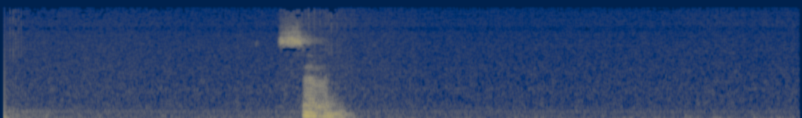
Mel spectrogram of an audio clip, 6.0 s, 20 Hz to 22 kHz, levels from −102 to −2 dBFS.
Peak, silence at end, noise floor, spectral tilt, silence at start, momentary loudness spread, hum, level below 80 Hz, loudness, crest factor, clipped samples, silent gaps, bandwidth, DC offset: -20 dBFS; 3.35 s; -66 dBFS; -4 dB/octave; 0.05 s; 31 LU; none; -64 dBFS; -35 LUFS; 26 dB; under 0.1%; none; 16.5 kHz; under 0.1%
